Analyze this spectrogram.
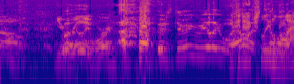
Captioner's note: laughing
